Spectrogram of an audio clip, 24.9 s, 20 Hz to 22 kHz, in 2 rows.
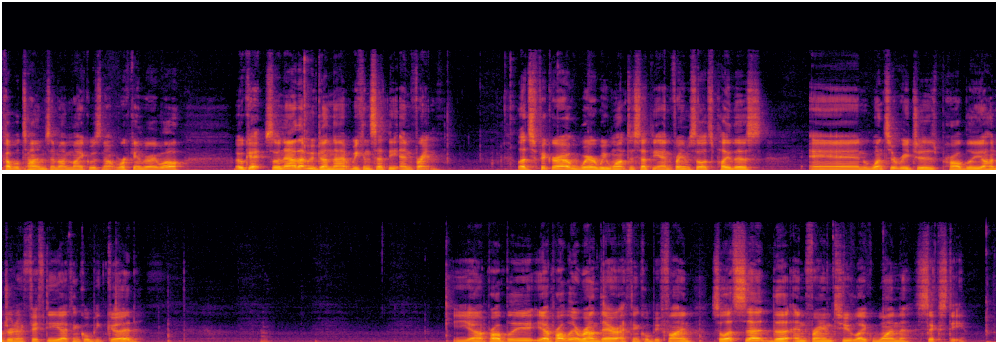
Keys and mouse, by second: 0.0 Return, 6.2-10.3 drag, 7.1 alt+a, 10.7-14.0 middle drag, 16.1-18.2 middle drag, 19.7 alt+a, 22.7-24.8 drag.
